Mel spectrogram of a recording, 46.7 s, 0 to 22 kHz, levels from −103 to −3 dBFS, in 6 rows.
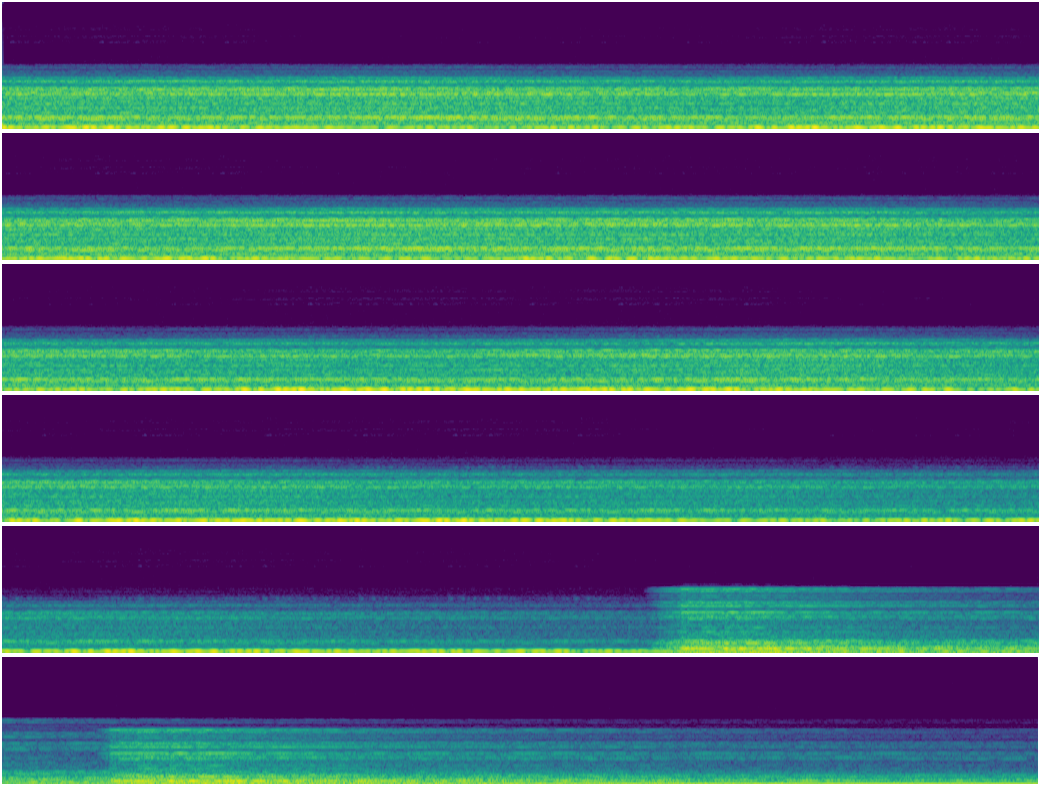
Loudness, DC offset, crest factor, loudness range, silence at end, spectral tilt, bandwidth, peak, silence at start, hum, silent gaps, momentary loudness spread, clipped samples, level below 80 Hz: -18 LUFS; under 0.1%; 16 dB; 6 LU; 0 s; -13 dB/octave; 3 kHz; 0 dBFS; 0 s; none; none; 12 LU; under 0.1%; -18 dBFS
